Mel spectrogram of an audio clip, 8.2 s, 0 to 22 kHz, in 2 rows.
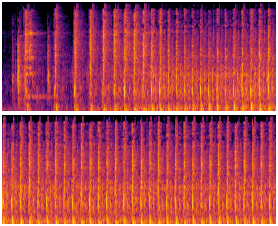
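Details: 1946 International Harvester LBB 3-5 hp water-cooled engine, first cold start using the choke: a few sputtering pops, then it catches and settles into crisp, regular firing near four beats a second; a healthy start.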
